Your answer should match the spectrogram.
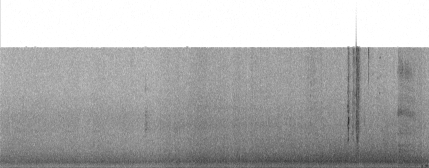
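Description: Steady rumble and hiss of distant city road traffic, growing louder about halfway through.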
